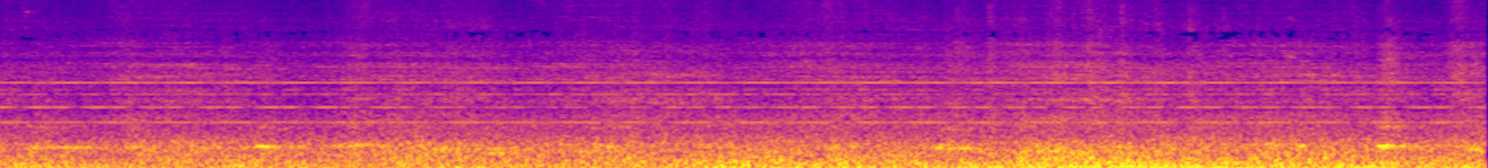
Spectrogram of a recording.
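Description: Union Pacific rail train's flatcars, loaded with long welded rail, rolling past with a steady low rumble of wheels on the track, slightly louder about eight seconds in. A few steady high tones ring over it.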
